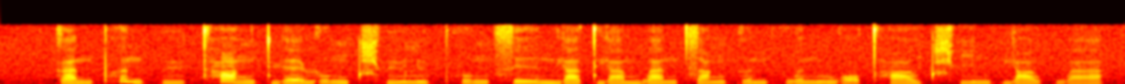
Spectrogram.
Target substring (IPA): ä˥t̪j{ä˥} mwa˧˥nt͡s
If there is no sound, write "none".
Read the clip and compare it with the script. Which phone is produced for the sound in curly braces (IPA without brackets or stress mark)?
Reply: ä˧˥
